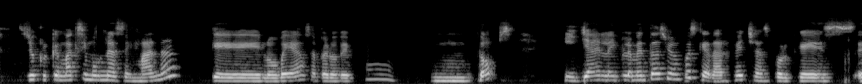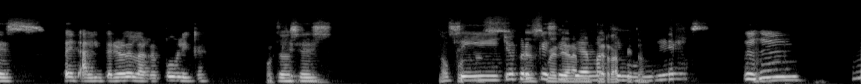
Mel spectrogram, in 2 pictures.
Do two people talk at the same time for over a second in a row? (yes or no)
yes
